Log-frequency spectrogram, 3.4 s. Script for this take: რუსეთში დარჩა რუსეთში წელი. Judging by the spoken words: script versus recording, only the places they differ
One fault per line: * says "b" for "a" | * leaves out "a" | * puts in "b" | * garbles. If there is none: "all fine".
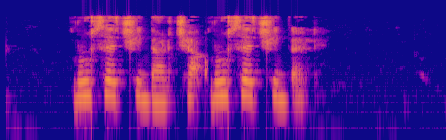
all fine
